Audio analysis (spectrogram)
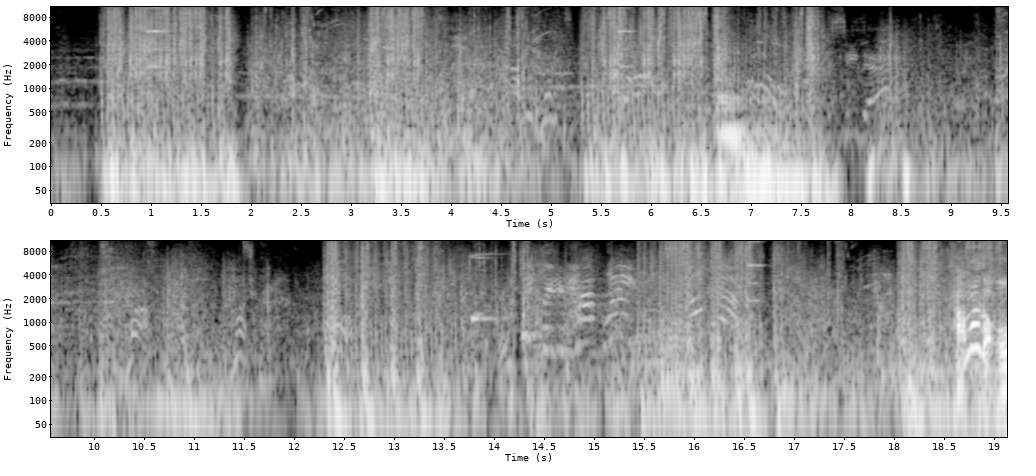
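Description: Rapid bursts of gunfire fill a hero-shooter video game match, loud and sustained in long volleys broken by short pauses.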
